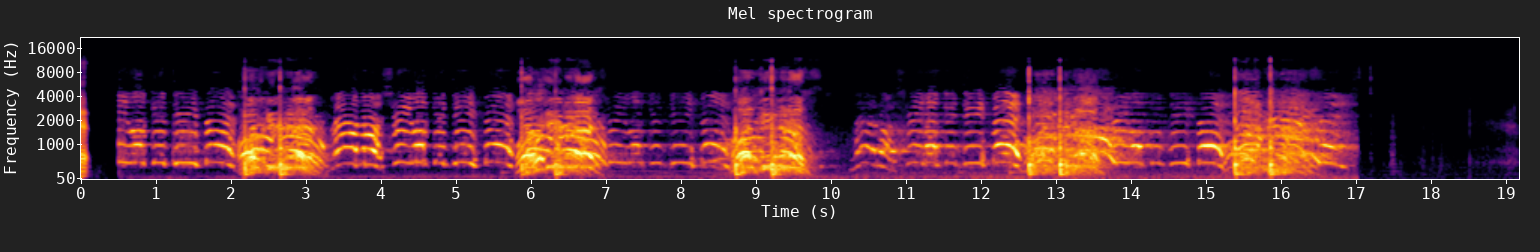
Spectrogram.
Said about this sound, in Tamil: இந்த ஆர்ப்பாட்டத்தின் போது இனப்பிரச்சினைக்கு தேர்வு போர்க்குற்றம் தொடர்பான விசாரணை என்று பல கோரிக்கைகளை முன்வைத்து கோஷங்கள் எழுப்பப்பட்டன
